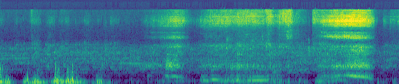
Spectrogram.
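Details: Man caught by his wife snoring really loud in sleep: low rumbling snorts and drawn-out rough breaths in a quiet room; loud snoring.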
